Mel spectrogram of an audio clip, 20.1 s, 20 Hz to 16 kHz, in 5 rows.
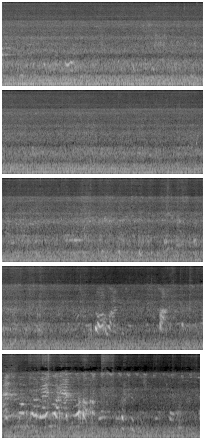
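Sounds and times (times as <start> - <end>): faint children's voices: 0.0 - 4.9, 5.5 - 20.0
light splashing: 0.0 - 14.2
motor scooters rumbling: 0.0 - 20.0.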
